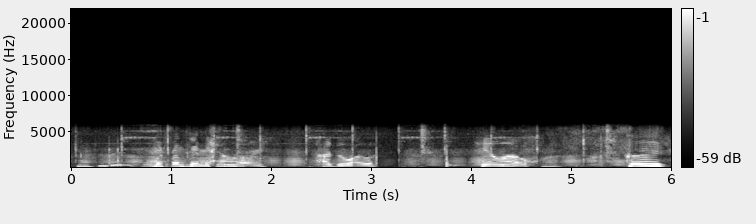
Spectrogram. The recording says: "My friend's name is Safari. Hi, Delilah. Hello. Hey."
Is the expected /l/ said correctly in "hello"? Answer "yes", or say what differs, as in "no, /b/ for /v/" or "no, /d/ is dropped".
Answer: yes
